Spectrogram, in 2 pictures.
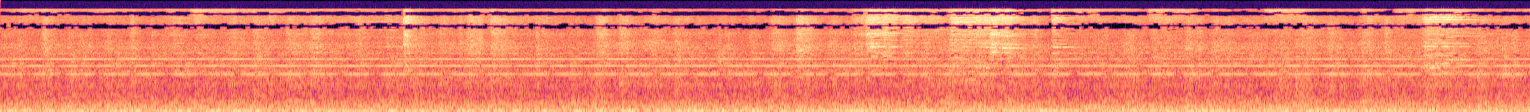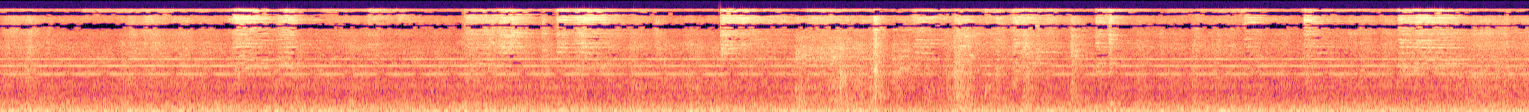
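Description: Freight cars of a Union Pacific gravel train rolling steadily past over a grade crossing: a continuous low rumble of wheels on rail, with brief high-pitched wheel squeals now and then.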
